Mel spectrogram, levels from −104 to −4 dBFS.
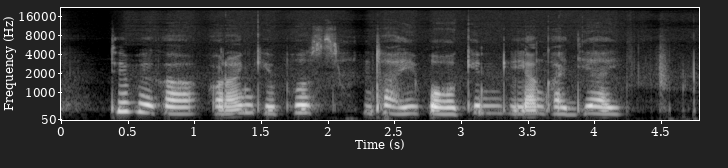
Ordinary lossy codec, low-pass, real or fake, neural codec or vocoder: none; 19.8 kHz; real; none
